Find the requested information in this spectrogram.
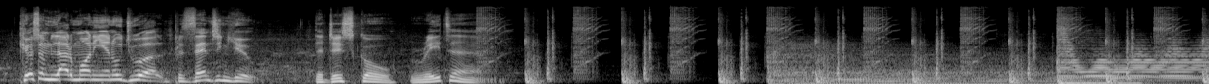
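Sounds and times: thudding percussion hits: 0:07.2 - 0:12.0.

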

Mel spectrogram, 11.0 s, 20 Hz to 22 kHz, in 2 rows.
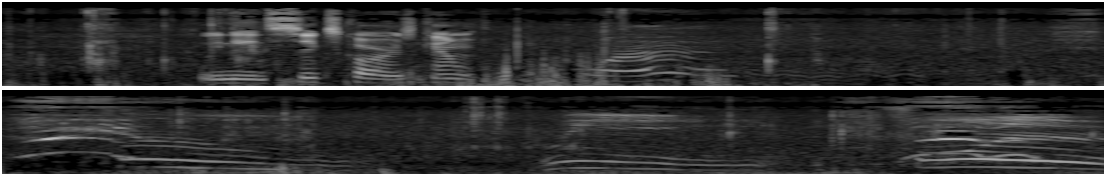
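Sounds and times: child whining: 0:05.5 - 0:07.4, 0:08.2 - 0:11.0.

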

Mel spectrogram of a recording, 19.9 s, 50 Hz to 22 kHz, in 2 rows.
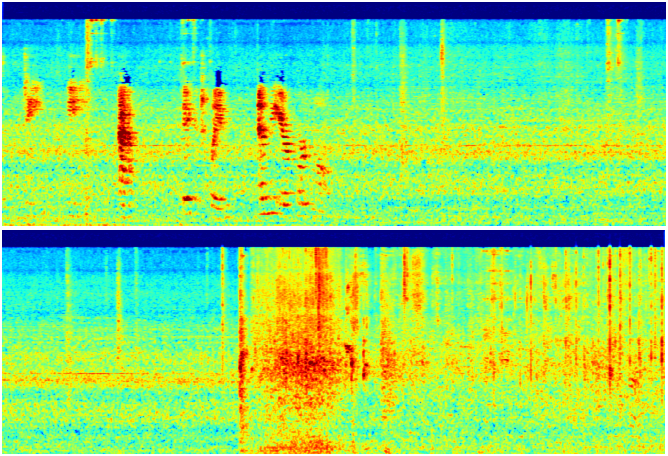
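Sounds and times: tram humming: 0:00.0 - 0:19.9
sliding doors opening: 0:13.2 - 0:18.7.

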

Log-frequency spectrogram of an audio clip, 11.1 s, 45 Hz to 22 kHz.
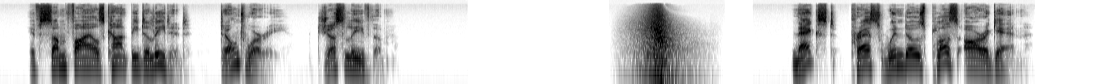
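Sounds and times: whoosh sound effect: 0:06.3 - 0:07.0.

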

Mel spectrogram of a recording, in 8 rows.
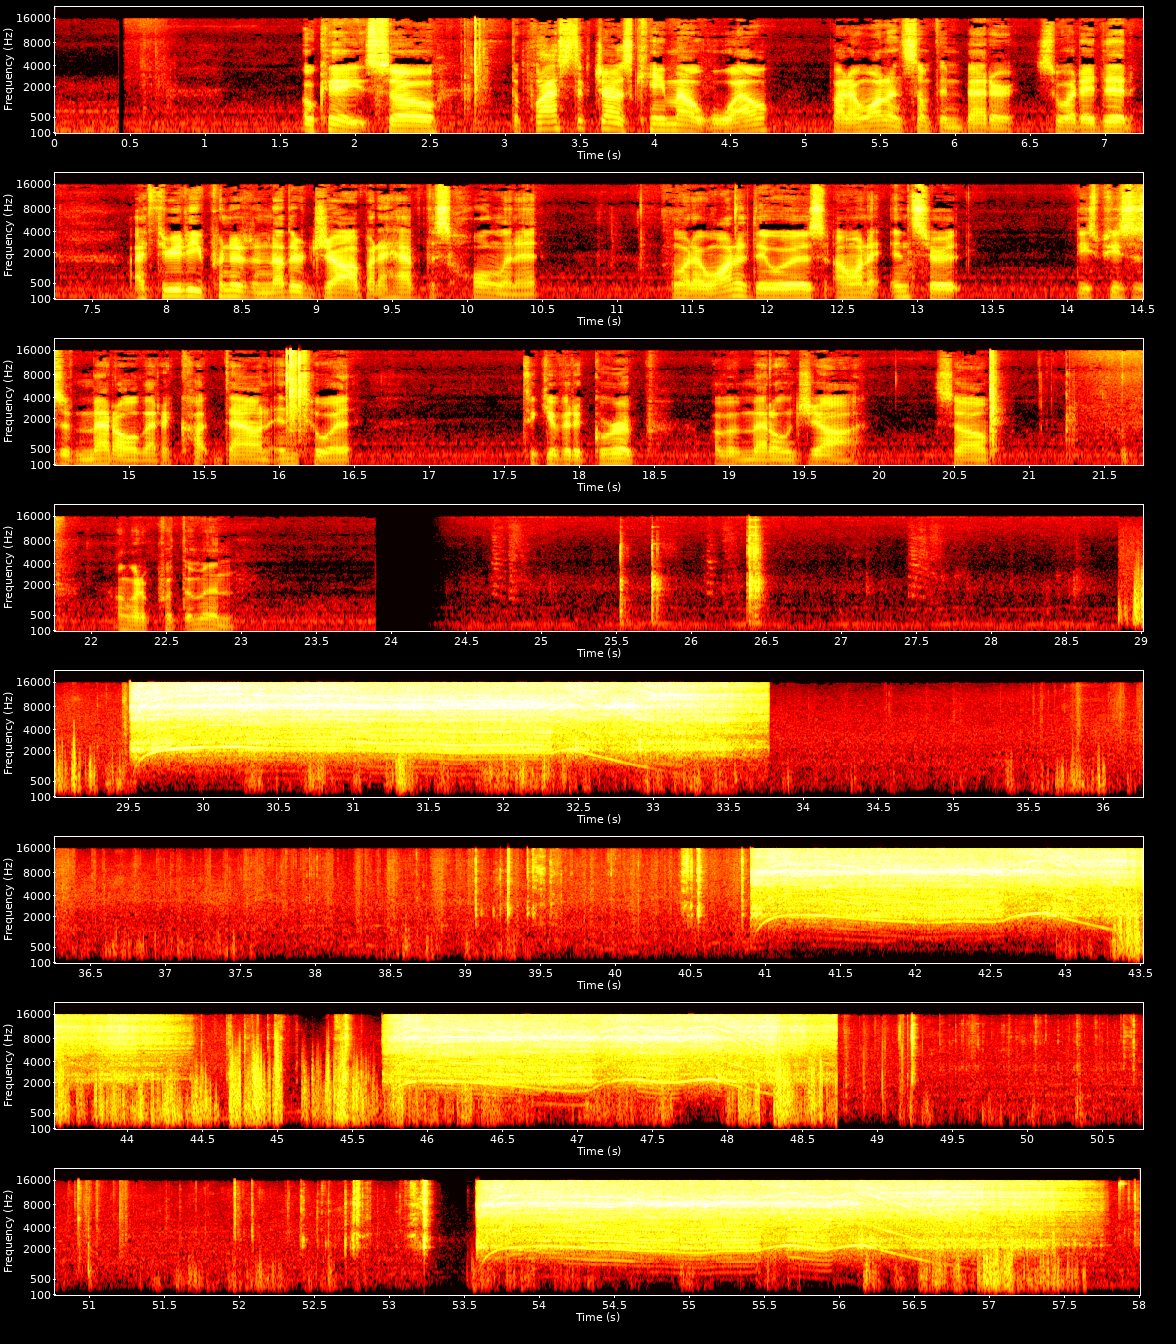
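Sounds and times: cut-off saw cutting steel: 0:29.5 - 0:33.8, 0:40.8 - 0:44.5, 0:45.7 - 0:48.8, 0:53.6 - 0:57.9.

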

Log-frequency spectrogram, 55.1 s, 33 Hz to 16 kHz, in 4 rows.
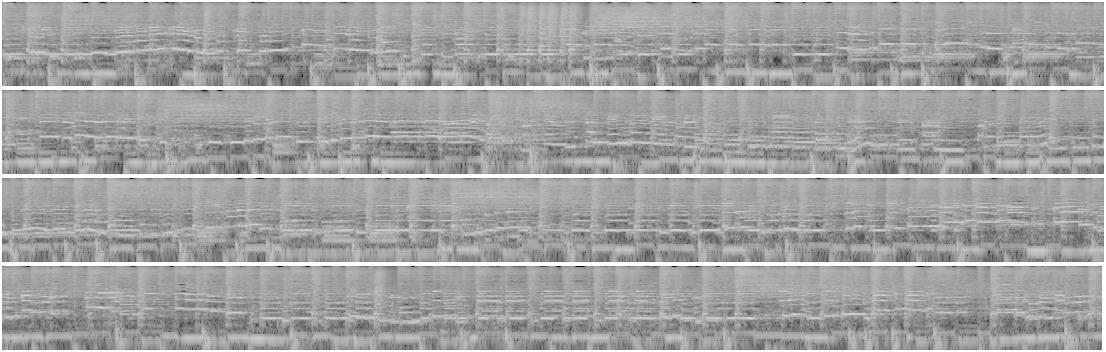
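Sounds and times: electric guitar lead lines: 0:00.0 - 0:55.0
organ bass and chords: 0:00.0 - 0:55.0
steady drum beat: 0:00.0 - 0:55.0.

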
